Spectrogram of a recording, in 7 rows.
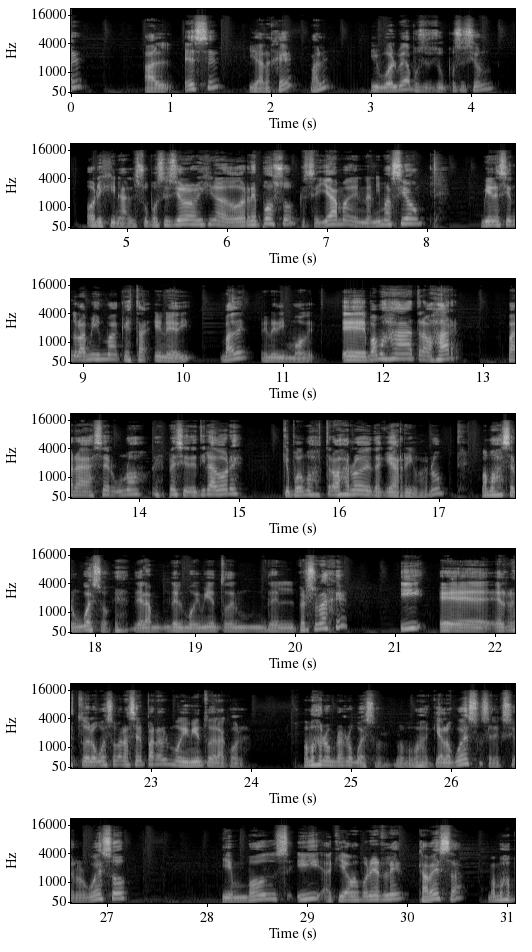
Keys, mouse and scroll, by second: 0.0 alt+r, 1.2 alt+s, 2.1 alt+g, 4.0-4.4 scroll up 1, 4.5 shift+middle click, 4.5 scroll up 1, 8.7 click, 11.8-12.4 scroll up 4, 12.4 middle click, 13.3-13.7 scroll down 3, 13.8 shift+middle click, 14.3-14.6 scroll down 2, 14.5 middle click, 17.4-17.8 scroll down 3, 17.8 right click, 23.9-24.3 scroll down 1, 29.3 click, 30.7 click.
